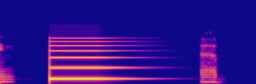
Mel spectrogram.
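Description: Synthesizer VCO tone with sine wave harmonics stacked on it, a single bright buzzy note that strikes sharply and fades over about a second, set between short bursts of speech.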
